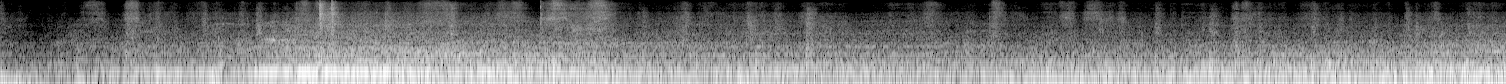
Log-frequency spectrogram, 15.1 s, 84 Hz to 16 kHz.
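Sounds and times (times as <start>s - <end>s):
train electrical hum and rumble: 0.0s - 15.0s.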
